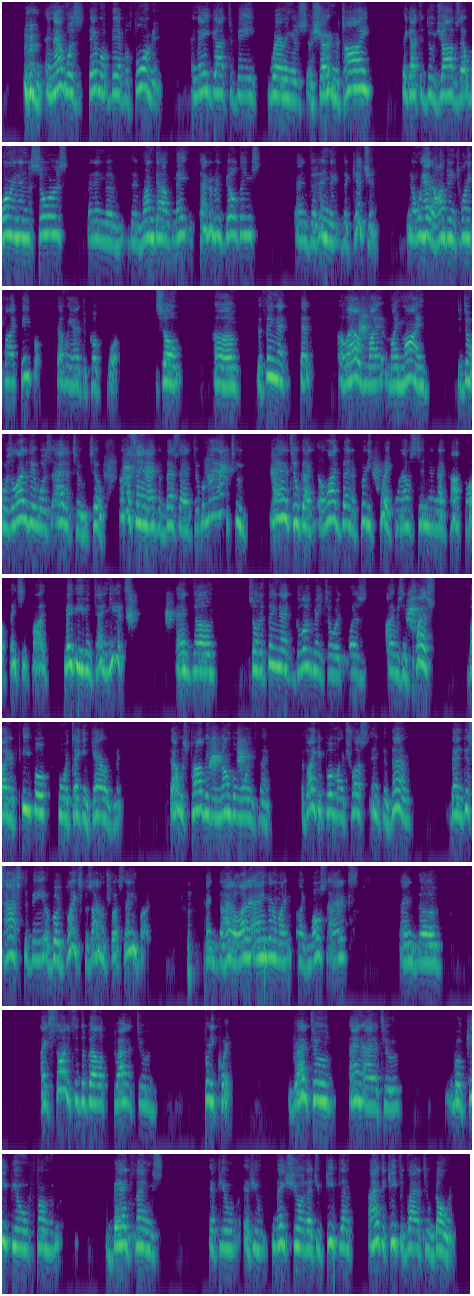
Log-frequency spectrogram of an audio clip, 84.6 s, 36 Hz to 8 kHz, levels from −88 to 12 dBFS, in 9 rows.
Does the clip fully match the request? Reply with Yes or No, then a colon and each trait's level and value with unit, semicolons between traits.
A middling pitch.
No: high, 225 Hz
